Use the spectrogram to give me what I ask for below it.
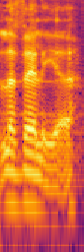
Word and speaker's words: Leveilleur: I'm sure that people have pronounced that Leveilleur before.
